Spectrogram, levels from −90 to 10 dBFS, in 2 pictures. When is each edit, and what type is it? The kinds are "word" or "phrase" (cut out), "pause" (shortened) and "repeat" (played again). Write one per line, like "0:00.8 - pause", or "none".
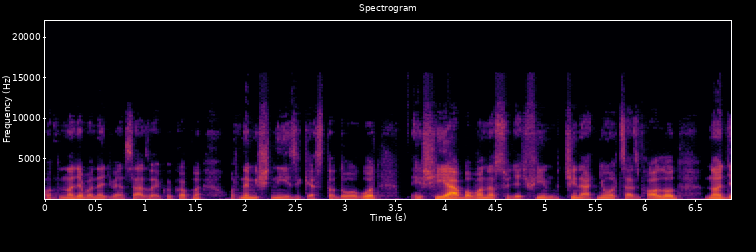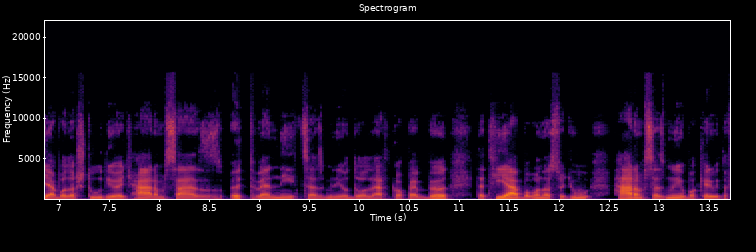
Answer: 0:05.9 - phrase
